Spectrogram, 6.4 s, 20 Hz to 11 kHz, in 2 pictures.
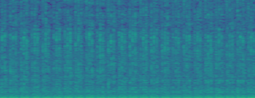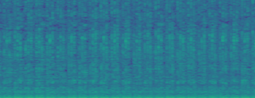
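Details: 2332cc "Dust Buggy" bug after carb cleaning, new oil and filter, and mixture-screw adjustment that cured initial missing. Steady, even low thump at roughly 220 beats a minute with no stumbles or misfires: a warm engine idling cleanly, normal.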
